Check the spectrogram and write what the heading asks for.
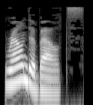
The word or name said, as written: roundabouts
